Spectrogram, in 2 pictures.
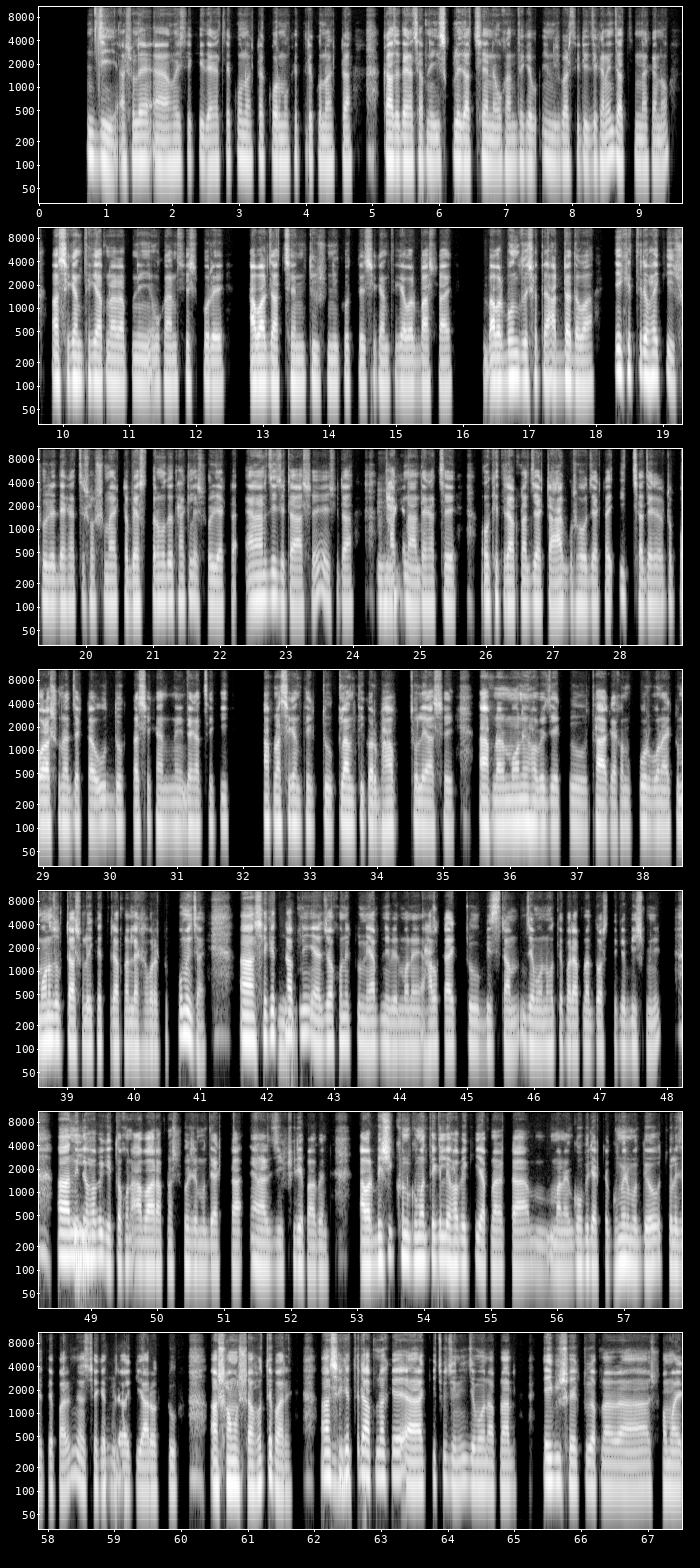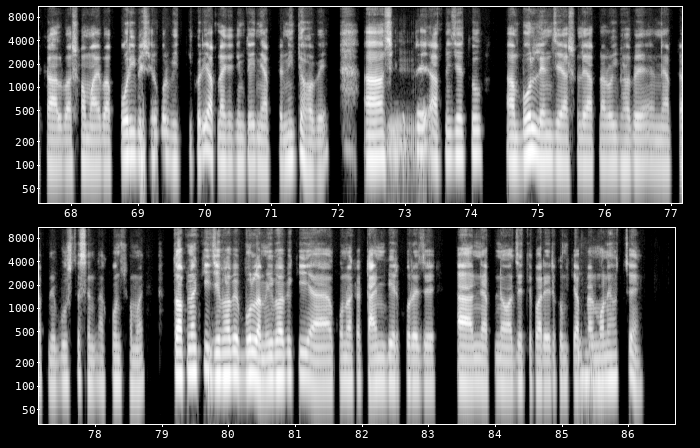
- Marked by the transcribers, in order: none
- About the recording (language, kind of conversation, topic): Bengali, advice, কাজের মাঝে দ্রুত শক্তি বাড়াতে সংক্ষিপ্ত ঘুম কীভাবে ও কখন নেবেন?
